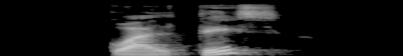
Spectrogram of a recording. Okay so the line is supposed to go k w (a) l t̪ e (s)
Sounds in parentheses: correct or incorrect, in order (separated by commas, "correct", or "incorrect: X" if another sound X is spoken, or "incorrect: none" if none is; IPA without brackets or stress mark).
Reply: correct, correct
